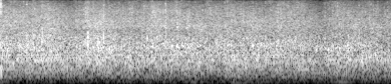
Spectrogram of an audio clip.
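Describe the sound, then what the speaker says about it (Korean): A congregation at a New Year special dawn prayer meeting claps together in a steady, dense wash of applause, sustained and even with no voices over it. "우리 모두 섬기고 봉사한 그분들을 위해서 격려와 축복의 박수 한번 하겠습니다."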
